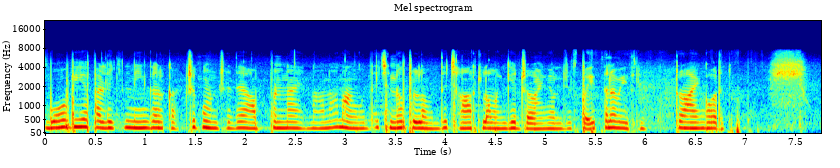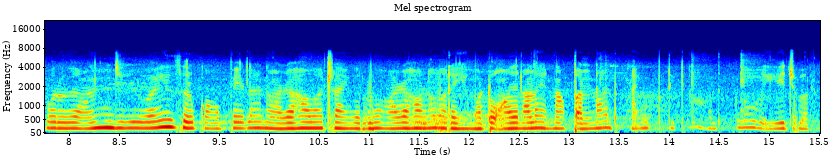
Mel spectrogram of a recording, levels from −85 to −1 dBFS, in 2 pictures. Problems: background sounds at intervals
